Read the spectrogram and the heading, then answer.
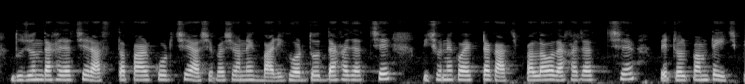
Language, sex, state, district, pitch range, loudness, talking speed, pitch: Bengali, female, West Bengal, North 24 Parganas, 200-215 Hz, -17 LUFS, 200 wpm, 210 Hz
